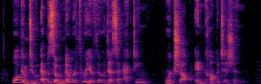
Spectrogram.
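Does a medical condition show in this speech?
No.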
